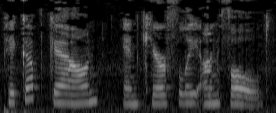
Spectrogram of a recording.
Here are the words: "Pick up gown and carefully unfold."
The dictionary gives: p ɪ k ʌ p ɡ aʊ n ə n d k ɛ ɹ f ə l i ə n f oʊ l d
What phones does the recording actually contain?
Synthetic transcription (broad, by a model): p ɪ k ʌ p ɡ aʊ n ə n k ɛ ɹ f l i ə n f oʊ l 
